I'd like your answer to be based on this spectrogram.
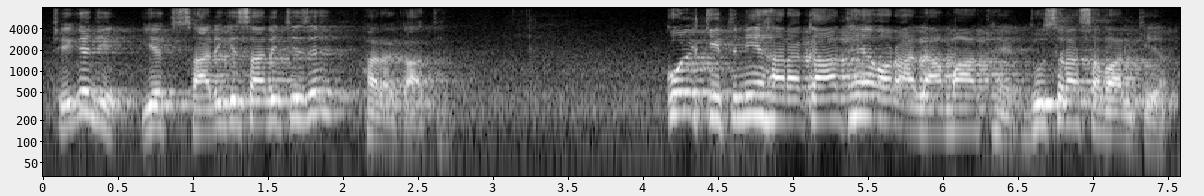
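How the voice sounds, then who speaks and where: Male teacher, high voice, reverberant hall with a faint hiss, patient step-by-step classroom explaining. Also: very animated. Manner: explains rules step by step, quizzing students and repeating lists. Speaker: Quran recitation teacher. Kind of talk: classroom lesson. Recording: very echoey hall with faint noise.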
